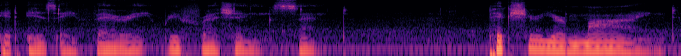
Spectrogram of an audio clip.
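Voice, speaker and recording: A soft-spoken man with a calm tone, fairly low pitch and monotone, flat intonation at a very slow pace, with noticeable background noise. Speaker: ASMR guided visualization narrator. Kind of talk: guided relaxation visualization. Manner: soft-spoken, calm.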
